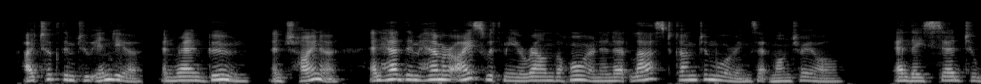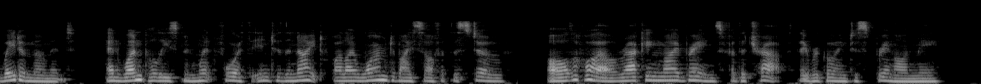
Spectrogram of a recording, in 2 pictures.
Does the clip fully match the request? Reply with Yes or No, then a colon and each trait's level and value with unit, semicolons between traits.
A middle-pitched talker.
Yes: medium, 170 Hz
